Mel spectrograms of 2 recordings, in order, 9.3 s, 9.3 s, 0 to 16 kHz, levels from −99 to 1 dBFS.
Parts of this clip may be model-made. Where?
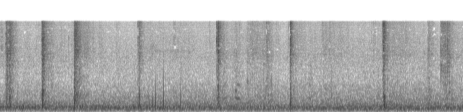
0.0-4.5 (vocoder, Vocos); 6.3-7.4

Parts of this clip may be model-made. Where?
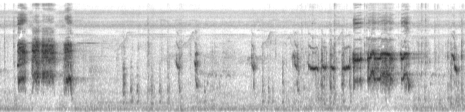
none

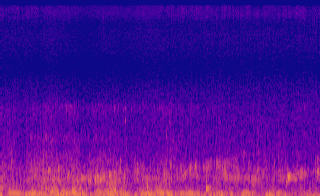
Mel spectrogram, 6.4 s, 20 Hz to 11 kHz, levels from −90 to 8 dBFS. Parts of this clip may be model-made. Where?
0.0-0.9 (vocoder, Vocos); 3.2-6.4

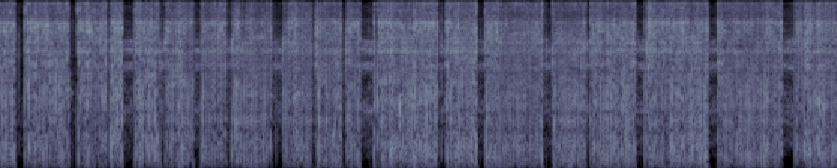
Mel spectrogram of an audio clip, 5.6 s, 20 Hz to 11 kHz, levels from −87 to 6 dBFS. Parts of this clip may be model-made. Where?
1.0-2.4 (autoencoder, DAC-VAE); 3.3-3.9; 4.8-5.6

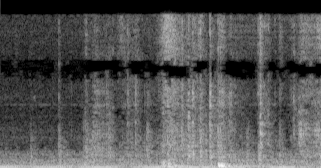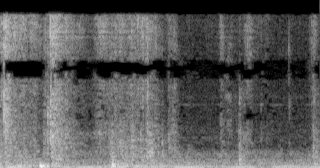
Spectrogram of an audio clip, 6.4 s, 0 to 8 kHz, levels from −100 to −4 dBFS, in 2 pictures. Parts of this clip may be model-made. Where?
2.2-3.2 (vocoder, BigVGAN v2); 3.6-4.7; 5.3-5.8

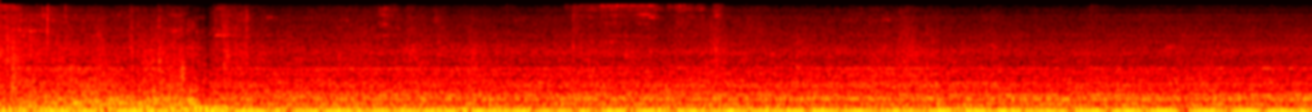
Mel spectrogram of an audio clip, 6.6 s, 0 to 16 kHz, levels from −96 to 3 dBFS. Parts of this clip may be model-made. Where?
5.4-6.6 (autoencoder, DAC-VAE)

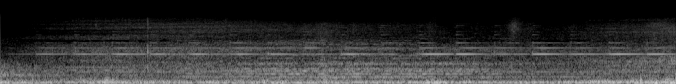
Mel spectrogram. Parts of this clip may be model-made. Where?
3.6-4.2 (vocoder, Vocos)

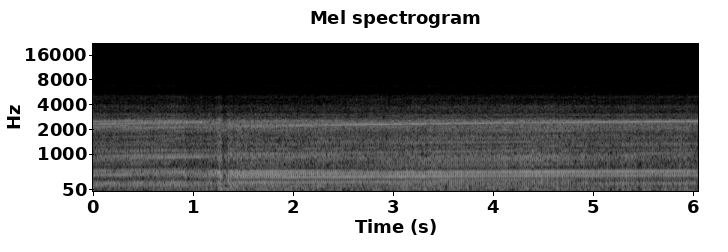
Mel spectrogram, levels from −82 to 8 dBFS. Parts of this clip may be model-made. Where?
none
